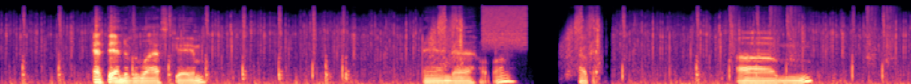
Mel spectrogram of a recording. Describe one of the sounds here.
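A man talks with animation close to a microphone, in short bursts.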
